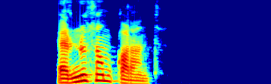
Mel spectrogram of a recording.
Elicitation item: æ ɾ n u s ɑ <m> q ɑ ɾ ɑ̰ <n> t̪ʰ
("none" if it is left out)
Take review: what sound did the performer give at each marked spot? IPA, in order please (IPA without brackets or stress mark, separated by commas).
m, n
